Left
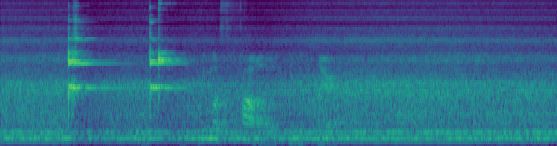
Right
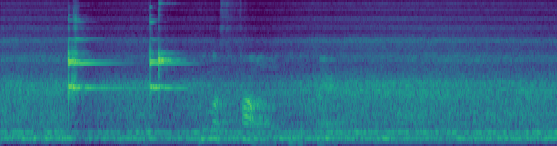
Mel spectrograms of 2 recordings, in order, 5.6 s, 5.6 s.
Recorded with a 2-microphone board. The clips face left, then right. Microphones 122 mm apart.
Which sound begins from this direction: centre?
A man speaking, at 2.0 s.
